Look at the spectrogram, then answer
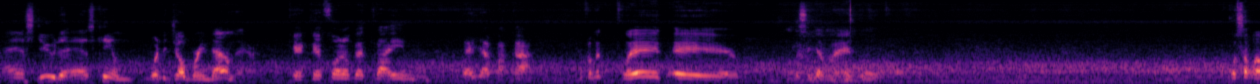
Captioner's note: speaking Spanish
